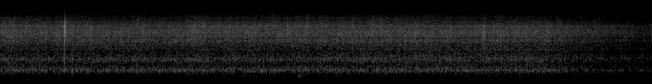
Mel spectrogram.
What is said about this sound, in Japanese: いい感じになってきた。あとは鍋に煮汁の調味料を流し入れてっと。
